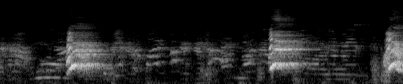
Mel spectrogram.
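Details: Labrador Retriever puppies leaving their siblings; three loud, piercing yelps roughly two seconds apart, joined by a thin, wavering whine in between.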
